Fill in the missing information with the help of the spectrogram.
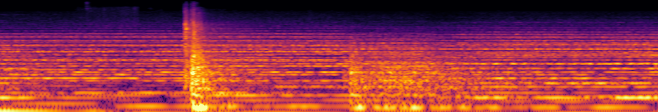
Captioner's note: door slamming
